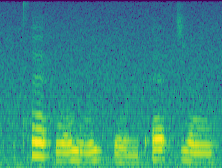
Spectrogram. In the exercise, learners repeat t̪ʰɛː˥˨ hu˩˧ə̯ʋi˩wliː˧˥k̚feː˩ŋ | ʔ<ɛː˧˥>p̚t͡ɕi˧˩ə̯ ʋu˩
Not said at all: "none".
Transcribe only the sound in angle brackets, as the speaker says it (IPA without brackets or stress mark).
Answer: ɛː˧˥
